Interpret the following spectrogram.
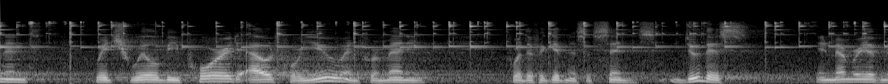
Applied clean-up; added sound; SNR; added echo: none; Cutlery, silverware / Dishes, pots, and pans / Chink, clink; 12 dB; none.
